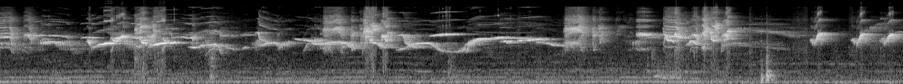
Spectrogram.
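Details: Oriental magpie-robin in training for a songbird contest, delivering a varied song of loud whistled phrases, sliding and warbled notes mixed with harsh squawky bursts, continuous for about nine seconds.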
